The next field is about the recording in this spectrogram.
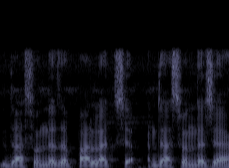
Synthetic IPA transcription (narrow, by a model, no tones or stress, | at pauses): d͡zasʋənd̪at͡sapalat͡ɕad͡zasʋənd̪at͡ɕa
